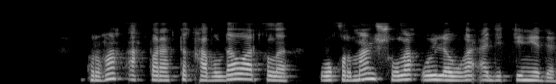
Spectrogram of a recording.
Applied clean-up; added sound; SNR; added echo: neural mask model Resemble Enhance denoiser.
